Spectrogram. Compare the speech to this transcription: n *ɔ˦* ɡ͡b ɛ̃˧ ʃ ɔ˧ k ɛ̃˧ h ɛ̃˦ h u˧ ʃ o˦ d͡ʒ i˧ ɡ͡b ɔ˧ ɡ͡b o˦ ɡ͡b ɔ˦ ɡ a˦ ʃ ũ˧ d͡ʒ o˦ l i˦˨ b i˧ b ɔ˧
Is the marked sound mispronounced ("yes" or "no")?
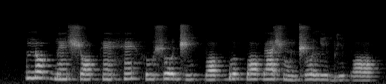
no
